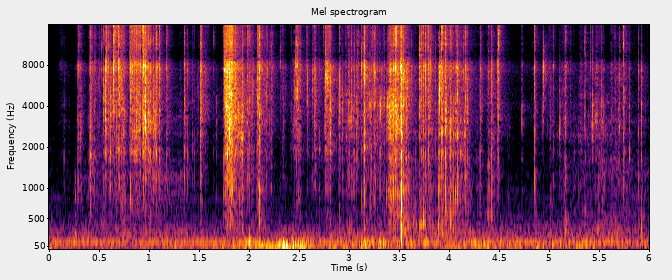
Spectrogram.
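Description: A 2022 Bowman baseball card pack's foil wrapper being torn open and crinkled in the hands, in irregular bursts of crackling.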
